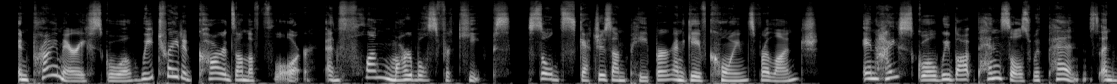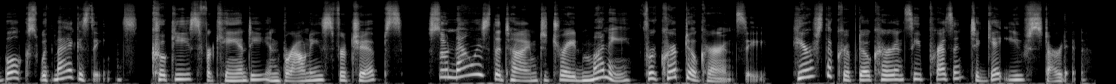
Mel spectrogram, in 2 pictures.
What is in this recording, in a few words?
male in primary school we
